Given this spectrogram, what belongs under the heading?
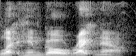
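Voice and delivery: slow, hostile, forceful, aggressive delivery. Speaker retells what a man ordered him to do: retelling an aggressive order. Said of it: "with an aggressive voice".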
